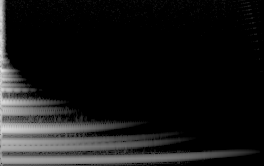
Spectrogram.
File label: Action Charged; Sound Ex Machina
